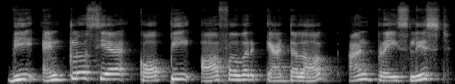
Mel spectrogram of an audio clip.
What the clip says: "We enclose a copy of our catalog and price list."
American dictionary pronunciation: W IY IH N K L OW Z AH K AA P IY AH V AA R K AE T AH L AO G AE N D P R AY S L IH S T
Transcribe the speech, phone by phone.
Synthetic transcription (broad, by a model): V IY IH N K L OW S AH K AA P IY AH V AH R K AE T AH L AO G AE N D P R AY S L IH S T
